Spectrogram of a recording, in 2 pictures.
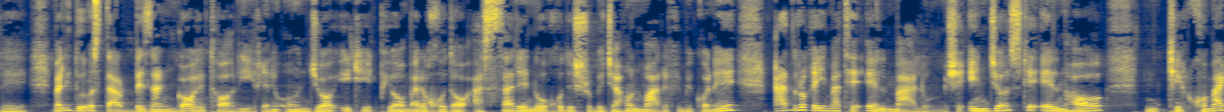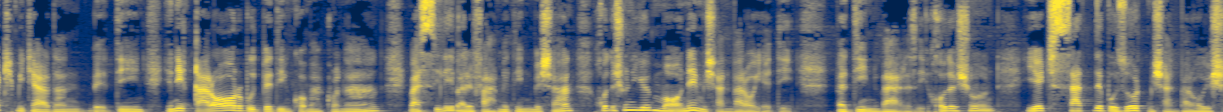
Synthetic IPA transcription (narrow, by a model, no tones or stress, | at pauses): evæliːd̪oɾost̪̚d̪æɾbe̞zæŋɡɒːhe̞t̪ʰɒːɾiːxjæniːʔond͡ʒɒːʔiːcʰejec̚pʰejɒːmbæɾe̞xod̪ɒːʔæ̰zːæɾe̞noːxod̪e̞ʃɾobe̞d͡ʒæɦɒːnmoærːe̞fiːmiːkʰo̞ne̞ɢ̥æd̪ɾoɢe̞jmæt̪ʰe̞ʔe̞lmːæ̰ʔlṵːmːḭːʃe̞ʔind͡ʒɒːst̪cʲʰe̞̰ʔelmɦɒː | cʰe̞kʰomæcʰmiːcʰæɾd̪ænbe̞̰d̪iːnjæːniːɢæɾɒːɾbuːd̪̚be̞d̪iːnkʰomækʰːo̞nænd̪væsiːleiːbæ̰ɾɒːjfæhmed̪iːnbe̞ʃænd̪xo̞d̪e̞ʃunjemɒ̰ːne̞miːʃænbæɾɒːjḛd̪ḭːnvæd̪iːnvæ̰ɾzḭːxo̞d̪e̞ʃun | je̞cʰsæd̪ːe̞bozoɾɟmiːʃænbæɾɒːjeʃ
